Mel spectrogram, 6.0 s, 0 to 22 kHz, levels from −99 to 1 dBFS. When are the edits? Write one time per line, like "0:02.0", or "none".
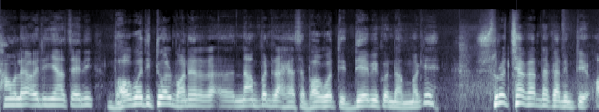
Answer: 0:01.0
0:04.5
